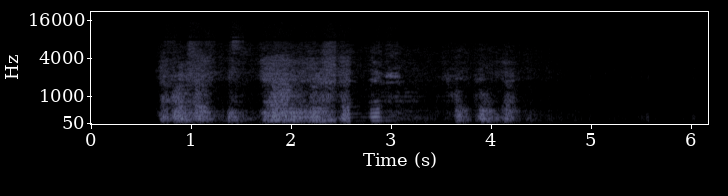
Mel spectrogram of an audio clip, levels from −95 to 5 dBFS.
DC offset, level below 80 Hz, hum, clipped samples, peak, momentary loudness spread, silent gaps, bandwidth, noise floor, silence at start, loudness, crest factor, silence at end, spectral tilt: under 0.1%; under -90 dBFS; none; under 0.1%; -38 dBFS; 13 LU; none; 16 kHz; -87 dBFS; 0.65 s; -56 LUFS; 20 dB; 1.65 s; -4.5 dB/octave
